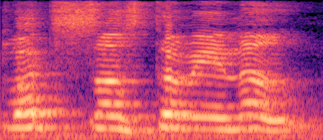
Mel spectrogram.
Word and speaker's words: त्वत्संस्तवेन: जिस तरीके से त्वत्, त प्लस व प्लस अ प्लस त, व में अ है, ये इसलिए बतला रहा हूं ताकि जिस समय आप उच्चारण करें तो व में अ आना चाहिए और जो दोनों के त हैं उनके साथ कोई भी स्वर नहीं है।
